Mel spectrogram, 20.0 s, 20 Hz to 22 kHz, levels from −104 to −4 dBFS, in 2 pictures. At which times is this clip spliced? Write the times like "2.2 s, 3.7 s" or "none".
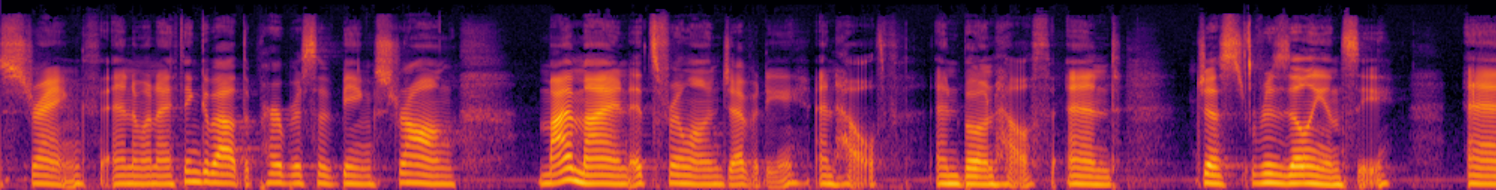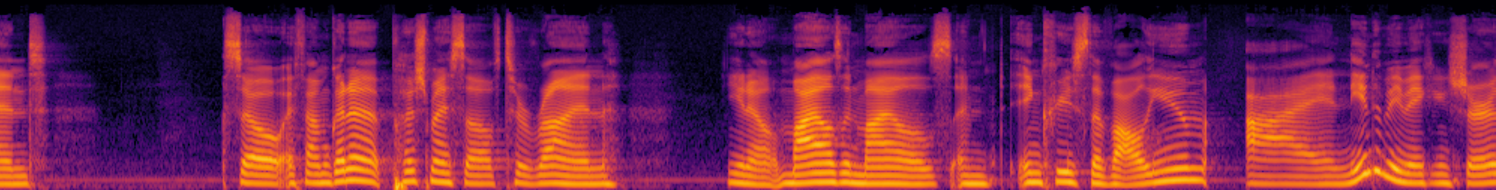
none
